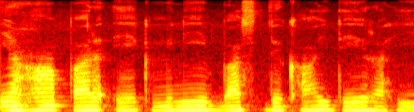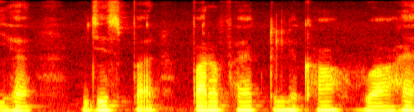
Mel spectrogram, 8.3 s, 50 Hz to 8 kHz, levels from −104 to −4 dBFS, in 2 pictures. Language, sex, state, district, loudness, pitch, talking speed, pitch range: Hindi, male, Chhattisgarh, Bastar, -21 LUFS, 110 Hz, 110 wpm, 105-115 Hz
